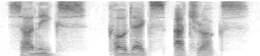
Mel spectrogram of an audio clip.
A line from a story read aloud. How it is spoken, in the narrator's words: Balak said quietly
